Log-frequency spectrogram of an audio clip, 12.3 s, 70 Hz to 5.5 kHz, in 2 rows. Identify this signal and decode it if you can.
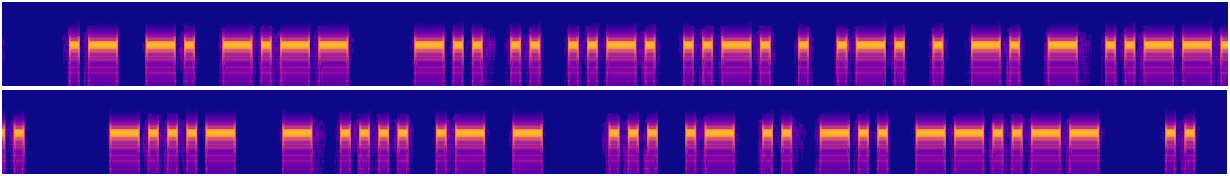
Morse code, heard as a keyed tone, about 25 wpm, 600 Hz. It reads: ANY DIFFERENT? <BT> THAT SAID, I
